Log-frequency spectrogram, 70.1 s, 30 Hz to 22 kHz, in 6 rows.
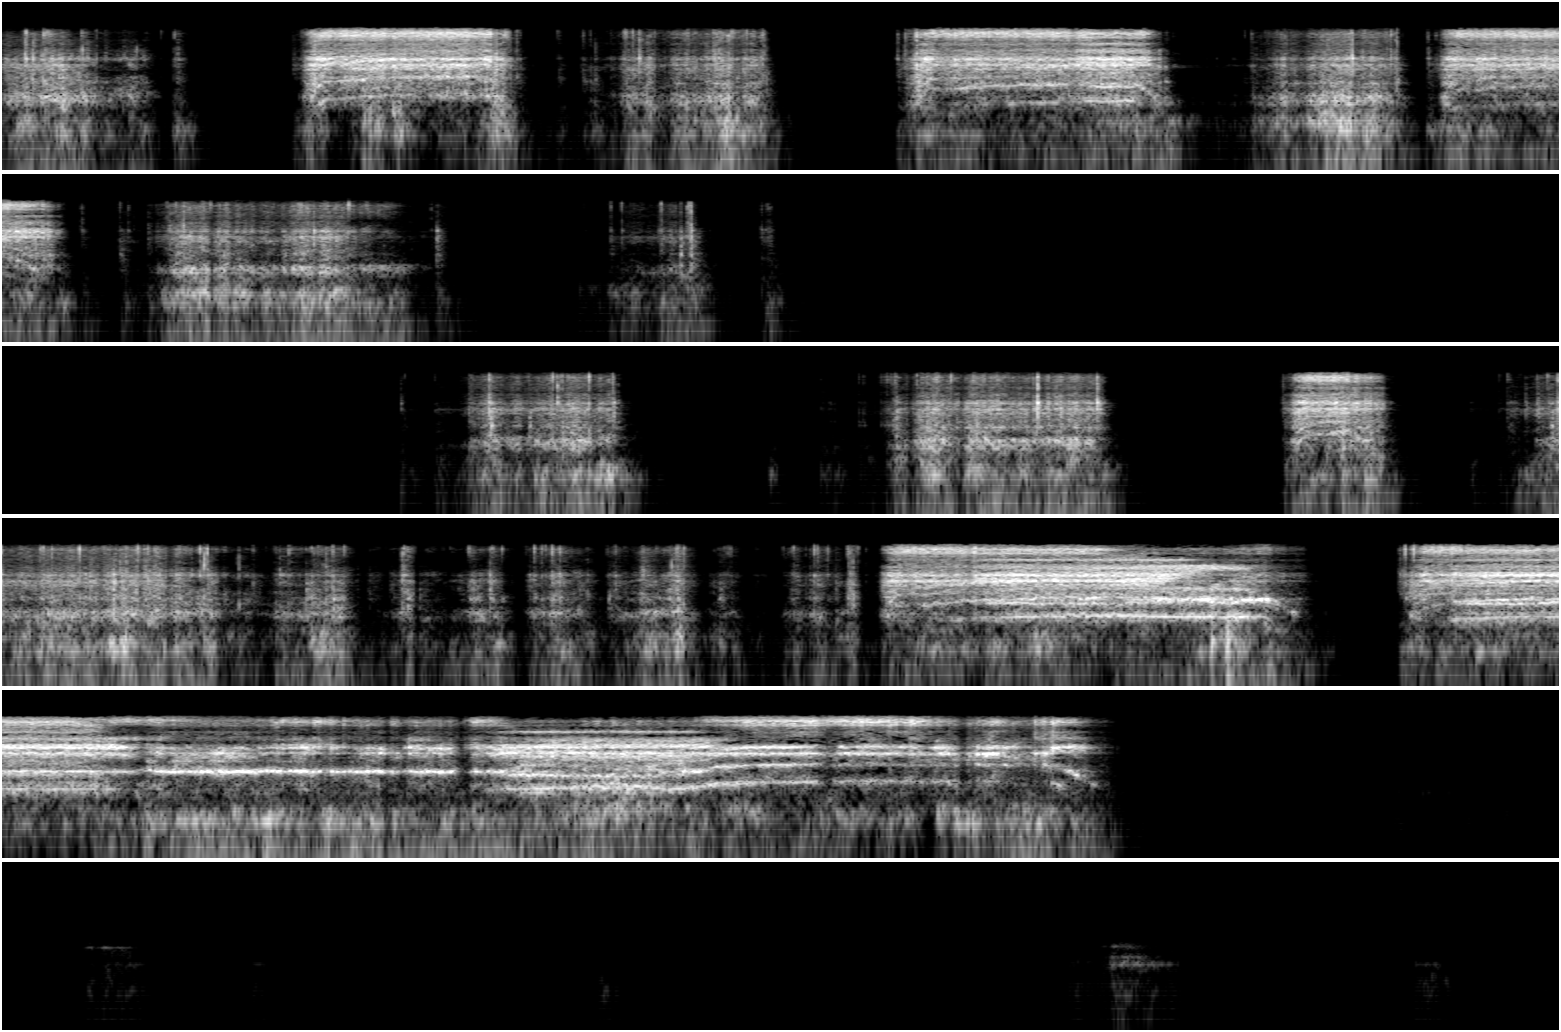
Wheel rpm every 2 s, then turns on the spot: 20, 100, 20, 50, 50, 50, 10, 10, 0, 0, 0, 0, 0, 10, 0, 10, 20, 10, 20, 30, 20, 100, 60, 100, 110, 120, 150, 60, 0, 0, 0, 0, 0, 0, 0.
0-2 4-6 8-10 12-16 26-28 30-32 34-40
